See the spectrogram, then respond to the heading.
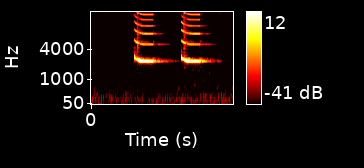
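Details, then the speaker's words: DatouBoss 1500W 24V inverter converted to lithium, under light load as supply voltage drops: two clear high-pitched beeps half a second apart; low-battery discharge warning at about 20.4–20.5 V, original 20 V cutoff being lowered to 18 V. "Є сигнал розряду. Є 20,4 20,5 він вимикається."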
